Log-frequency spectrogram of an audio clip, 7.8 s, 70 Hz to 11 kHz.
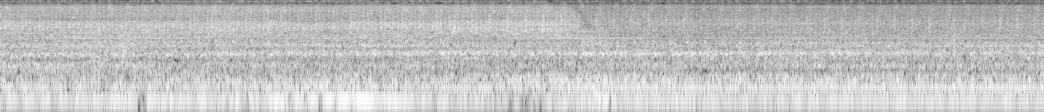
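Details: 2010 Nissan Latio at idle, uneven stumbling beat with a dropped pulse every few revolutions: misfire; coils 1 and 4 unplugged without change, problem traced to cylinders 2 and 3 coil/spark plug.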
